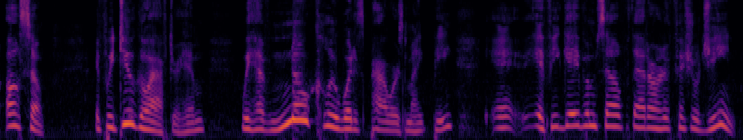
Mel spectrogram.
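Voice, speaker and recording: A man's voice: high voice, animated, moderate pace, warm tone, no room sound, pitched above the performer's own voice. A man voicing a vengeful, impatient young woman who argues indignantly, in an amateur audiobook reading. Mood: indignant, insistent.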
